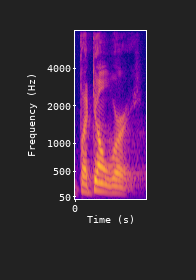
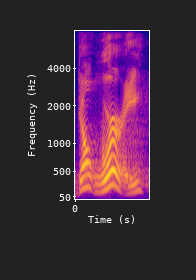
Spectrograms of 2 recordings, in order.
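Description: First: Said in the usual way. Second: Incredulous. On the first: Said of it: "Somebody comes up to you and says". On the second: Retold or imitated. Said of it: "You go".

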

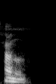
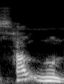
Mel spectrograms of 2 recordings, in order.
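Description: First: সানুন as sa-nun, no l, falling at the end; correct pronunciation. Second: সাল নুন split in two, l sounded; wrong pronunciation. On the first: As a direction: say সানুন in one piece, dropping the l. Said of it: "হবে কি?". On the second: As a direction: say সাল নুন keeping the l before n. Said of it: "এভাবে উচ্চারণ করলে হবে না". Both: Shown as a demonstration.

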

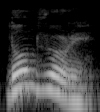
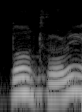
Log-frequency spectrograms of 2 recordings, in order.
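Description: First: Louder, raised model read of "Don't worry"; model phrase reading. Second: Said in the usual way. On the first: Shown as a demonstration. Teacher presenting the phrase to learners, raised and clear. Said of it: "teacher models the English phrase". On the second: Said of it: "teacher repeats phrase in passing".

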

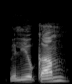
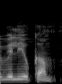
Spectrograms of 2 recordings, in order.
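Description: First: "Will you come?" with the voice rising on "come"; rising question. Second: "Will you come?" with the voice falling on "come"; falling question. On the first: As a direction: ask gently, lifting "come" at the end. ("Will you come?" में "come" पर आवाज़ ऊपर उठाओ) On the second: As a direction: let "come" drop as if confirming. ("Will you come?" में "come" पर आवाज़ नीचे गिराओ) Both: Shown as a demonstration. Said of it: "ये टैग क्वेश्चन है यहाँ पर".

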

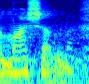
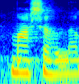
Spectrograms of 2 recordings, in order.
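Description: First: মাশাআল্লাহ repeated much softer, fading out. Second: Said in the usual way. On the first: Real, not acted. Mother blessing her daughter again, much softer. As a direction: let the second মাশাআল্লাহ drop away softly.

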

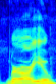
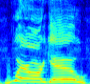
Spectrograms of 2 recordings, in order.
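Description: First: Said in the usual way. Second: High, slow ghost-hunting holler; high drawn-out call. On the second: Pretend. Player seeking the ghost by spirit box, high drawn-out call. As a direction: draw each word out up high.

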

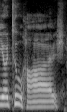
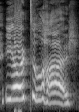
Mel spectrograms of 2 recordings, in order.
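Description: First: Said in the usual way. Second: High, loud, slow mock echo of the complaint; mocking repeat. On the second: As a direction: parrot the objection back in a higher, louder, slower voice.

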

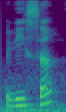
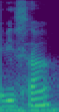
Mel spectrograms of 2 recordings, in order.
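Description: First: Віса stressed on the first syllable; penultimate stress. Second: Віса stressed on the last syllable; wrong final stress. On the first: Teacher showing the right form, Віса stressed first. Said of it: "наголос перестрибує на попередній склад". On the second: Teacher showing the mistake, віса stressed last. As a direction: push the weight onto the final a of віса. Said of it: "а не віса". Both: Shown as a demonstration.

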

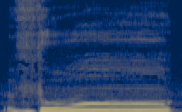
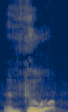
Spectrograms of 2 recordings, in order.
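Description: First: ذو with the u held very long; long, sustained ذو; long vowel. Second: ذو cut short, a brief u; short ذو, not held; short vowel. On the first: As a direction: stretch the vowel of ذو into a long madd. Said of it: "ما المد الطويل المناسب له". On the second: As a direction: say ذو with a quick damma vowel. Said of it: "حركة الضمة". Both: Shown as a demonstration.

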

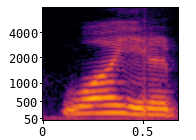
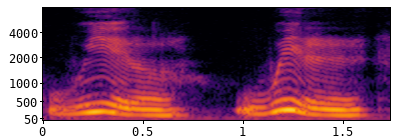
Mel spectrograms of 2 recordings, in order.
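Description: First: "will" split into wo and il; sounded out. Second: "will" run together as one wil syllable; quick blended word. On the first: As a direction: say "will" in pieces, wo-il. ("will"을 워-일로 나눠서) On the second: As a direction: blend "will" into a single syllable from round lips. ("will"을 윌로 빠르게 이어서) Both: Shown as a demonstration. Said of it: "빨리 하니까요".

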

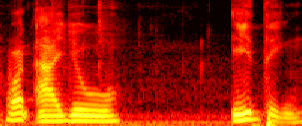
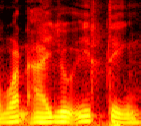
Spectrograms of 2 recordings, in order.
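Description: First: Said in the usual way. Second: Slow careful model. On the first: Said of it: "อ่า What are you eating". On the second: Shown as a demonstration. Teacher repeats the answer slowly for students, slow and careful. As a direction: spell the question out slowly for the class.

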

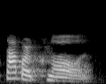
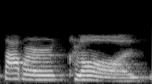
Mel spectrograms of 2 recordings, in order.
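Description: First: "suburb clause" with the stress on "suburb", "clause" unstressed; stress on first word. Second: "sub clause" slowed, with "clause" dragged long and stressed too; wrongly stressed second word. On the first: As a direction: hit "suburb" first, let "clause" fall away. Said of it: "那重音节在前面啊". (suburb clause：重音在前面的suburb，clause不突出) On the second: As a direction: stretch the vowel of "clause" so it competes with "sub". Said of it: "如果我们读成sub clause，那变成后面也好像有点重读了". (sub clause：clause拖长，后面也重读) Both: Shown as a demonstration.

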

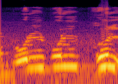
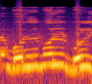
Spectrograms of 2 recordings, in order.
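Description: First: "বুলবুল ফুল" drawn out slowly, last word breathed as bh; slow model of "বুলবুল ফুল" with an aspirated final word; corrected consonant. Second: "বুলবুল বুল" with the last word starting on unaspirated b; wrong consonant. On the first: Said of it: "বুলবুল বুল যেন না হয়ে যায়". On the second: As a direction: show the slip, all three syllables as plain b in "বুলবুল বুল". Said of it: "যেন না হয়ে যায়". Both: Shown as a demonstration.

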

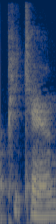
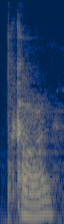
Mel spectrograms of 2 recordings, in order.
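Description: First: Pecan said PEE-can, stress on the first syllable, flat A; pecan starting like "pee". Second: Pecan said puh-KAHN, stress on the broad second syllable; pecan ending like "con". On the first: Other way of saying pecan for another audience, PEE-can. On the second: First way of saying pecan, stressed puh-KAHN. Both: Shown as a demonstration. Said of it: "or pecan".

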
